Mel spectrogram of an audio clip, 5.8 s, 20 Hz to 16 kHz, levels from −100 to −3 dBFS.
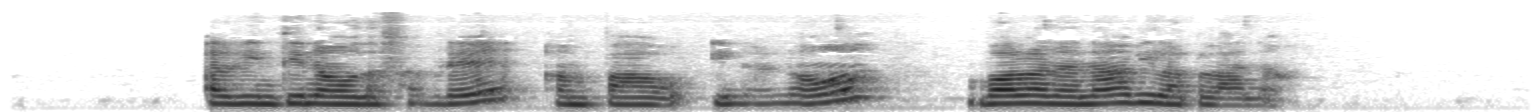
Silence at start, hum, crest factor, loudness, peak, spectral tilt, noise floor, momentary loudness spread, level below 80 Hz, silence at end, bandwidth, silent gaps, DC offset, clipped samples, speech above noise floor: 0.75 s; none; 18 dB; -26 LUFS; -8 dBFS; -7 dB/octave; -85 dBFS; 13 LU; -76 dBFS; 0.95 s; 10 kHz; none; under 0.1%; under 0.1%; 60 dB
